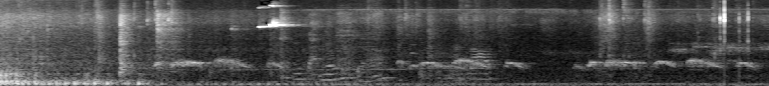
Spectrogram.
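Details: Spotted dove cooing in short soft low phrases after an opening burst of handling noise and a sharp high squeak, with scattered faint clicks throughout.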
